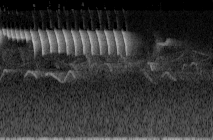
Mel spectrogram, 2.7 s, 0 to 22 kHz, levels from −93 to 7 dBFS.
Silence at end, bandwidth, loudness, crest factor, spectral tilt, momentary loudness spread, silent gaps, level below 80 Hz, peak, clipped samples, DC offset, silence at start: 0.15 s; 17 kHz; -17 LUFS; 20 dB; 3 dB/octave; 5 LU; none; -40 dBFS; -4 dBFS; under 0.1%; under 0.1%; 0 s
